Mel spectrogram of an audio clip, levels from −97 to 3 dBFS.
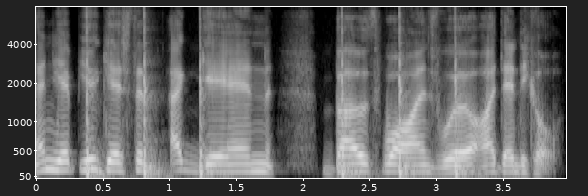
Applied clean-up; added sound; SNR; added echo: none; Hammer; 8 dB; none.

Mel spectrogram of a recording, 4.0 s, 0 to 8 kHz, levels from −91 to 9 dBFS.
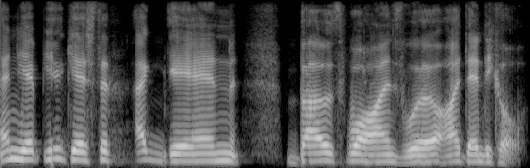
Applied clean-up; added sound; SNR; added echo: neural mask model DeepFilterNet 3.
